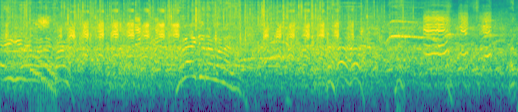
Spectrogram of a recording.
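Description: A crowd claps steadily throughout, with chuckles and laughter mixed in while people talk loudly over the applause.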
